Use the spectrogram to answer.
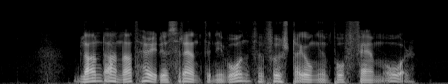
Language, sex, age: Swedish, male, 26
